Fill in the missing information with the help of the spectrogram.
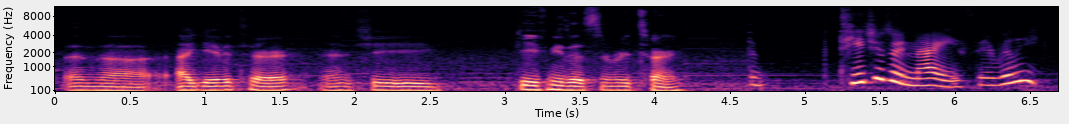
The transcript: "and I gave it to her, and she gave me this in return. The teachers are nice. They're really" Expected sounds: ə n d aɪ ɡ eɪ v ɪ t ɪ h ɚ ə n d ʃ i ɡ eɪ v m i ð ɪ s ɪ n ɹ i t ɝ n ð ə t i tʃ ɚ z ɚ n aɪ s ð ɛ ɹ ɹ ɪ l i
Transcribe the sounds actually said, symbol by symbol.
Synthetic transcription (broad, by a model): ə n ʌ aɪ ɡ eɪ v ɪ t ɪ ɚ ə n ʃ i ɡ eɪ v m i ð ɪ s ɪ n ɹ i t ɝ n ð ə t i tʃ ɚ z ɚ n aɪ s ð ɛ ɹ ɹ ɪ l i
